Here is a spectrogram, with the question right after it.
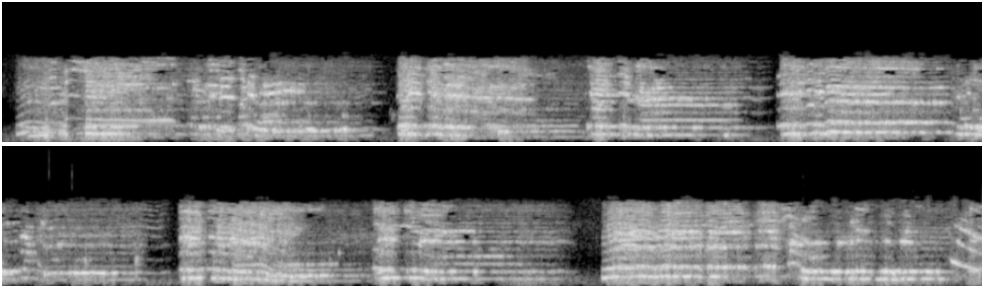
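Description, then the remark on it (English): A kazoo band plays for National Kazoo Day, a loud, buzzy, nasal tune in several short phrases separated by brief pauses, with multiple reedy voices moving together in pitch for about twenty seconds. “and we're here with our kazoo band for National... For National Kazoo Day.”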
